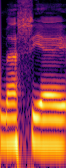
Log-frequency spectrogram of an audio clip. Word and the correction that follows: Messi: is it Messi? – I think it's Messi, but again, it's pronounced Messi.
